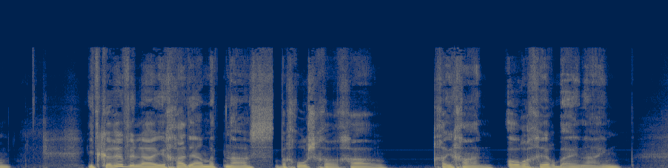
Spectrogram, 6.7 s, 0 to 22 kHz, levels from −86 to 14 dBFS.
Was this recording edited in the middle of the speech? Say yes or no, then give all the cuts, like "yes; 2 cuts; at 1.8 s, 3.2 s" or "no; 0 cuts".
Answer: yes; 3 cuts; at 1.9 s, 2.7 s, 5.0 s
